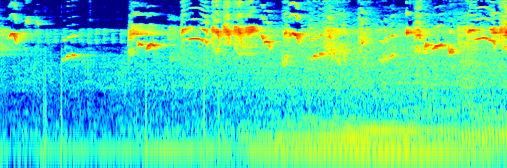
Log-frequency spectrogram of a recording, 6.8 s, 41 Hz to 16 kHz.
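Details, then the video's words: Training song for a caged oriental magpie-robin, paired with sooty-headed bulbul: sparse high notes at first, then continuous rapid chirping and whistled phrases above a steady low hum. "KACER VS KUTILANG || MASTERAN 2 MENIT LANGSUNG NYAUTTT..."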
